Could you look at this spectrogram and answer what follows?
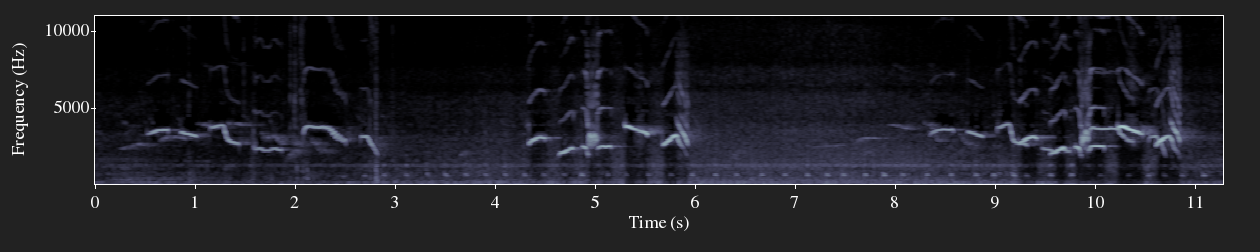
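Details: Oriental magpie-robin morning calling, clusters of looping whistled phrases and sharp chirps separated by pauses, against constant low traffic-like rumble.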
